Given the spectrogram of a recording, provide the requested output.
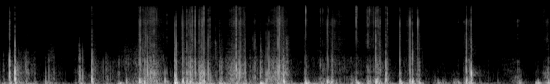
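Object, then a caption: Small faux leather crossbody purse. Long green nails scratch and tap a small teal faux leather crossbody purse with a stitched parrot appliqué. The result is a dense run of dry, crackly scrapes and short muffled taps, mostly low in tone and with almost no ring after each contact.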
